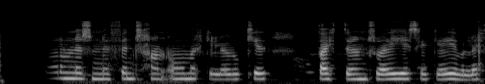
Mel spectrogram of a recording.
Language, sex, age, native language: Icelandic, female, 12, Icelandic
